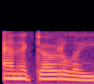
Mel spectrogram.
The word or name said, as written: anecdotally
